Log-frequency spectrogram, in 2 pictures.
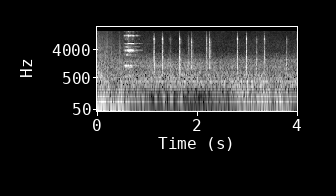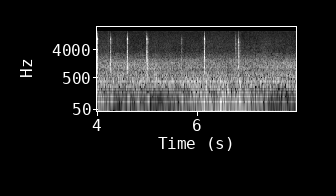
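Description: Menu cursor ticks click rapidly, one after another.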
